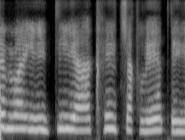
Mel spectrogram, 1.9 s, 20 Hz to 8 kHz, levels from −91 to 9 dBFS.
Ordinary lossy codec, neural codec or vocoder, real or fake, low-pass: none; codec, 16 kHz, 1 kbps, FreqCodec, smaller model; fake; none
